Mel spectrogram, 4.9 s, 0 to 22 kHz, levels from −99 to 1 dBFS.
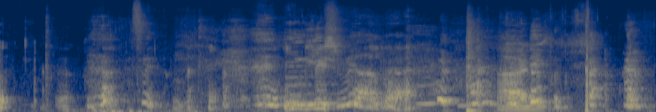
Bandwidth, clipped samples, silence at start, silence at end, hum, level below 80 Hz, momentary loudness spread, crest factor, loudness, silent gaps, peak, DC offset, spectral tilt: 19.5 kHz; under 0.1%; 0 s; 0 s; none; -52 dBFS; 15 LU; 20 dB; -36 LUFS; none; -16 dBFS; under 0.1%; -6.5 dB/octave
